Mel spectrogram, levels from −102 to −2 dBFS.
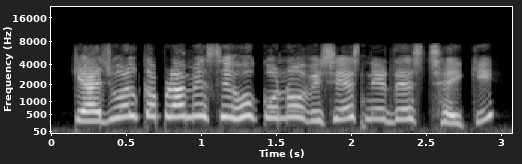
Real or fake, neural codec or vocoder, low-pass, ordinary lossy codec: real; none; 7.2 kHz; none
